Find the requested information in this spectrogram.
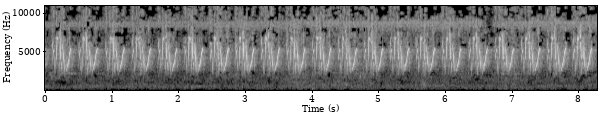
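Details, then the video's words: Mountain wren heard close by giving a continuous, ear-piercing song, a long run of bright, high dipping-and-rising notes at an even pace of roughly two and a half per second, a thin steady high tone and soft hiss behind. "Cận Cảnh Tiếng Hót Liên Hồi Chói Tai Của Chim Hồng Tước Núi"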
